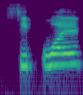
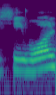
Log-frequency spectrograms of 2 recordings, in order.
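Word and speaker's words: 시월: si ya hilang bie hilang menjadi se wall. Oke. Jadi ini bukan sip wall tapi se wall dan ini bukan yuk wall.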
